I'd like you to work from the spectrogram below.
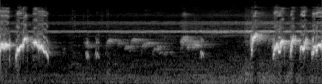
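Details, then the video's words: Red-whiskered bulbul from Thailand, song played to teach young birds to sing. A quick cluster of bright, dipping whistled notes ends, soft faint chirps follow in a short gap, then a new rapid phrase begins. "นกกรงหัวจุก, 30 นาทีทุกเช้า เพื่อให้นกเรียนรู้ที่จะพูดได้อย่างรวดเร็วและหนักแน่น"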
